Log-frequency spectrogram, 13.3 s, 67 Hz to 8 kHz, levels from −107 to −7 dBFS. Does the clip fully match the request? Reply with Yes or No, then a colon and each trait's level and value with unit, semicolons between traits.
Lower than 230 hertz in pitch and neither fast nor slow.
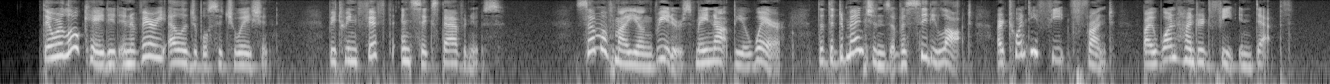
No: high, 235 Hz; average, 180 wpm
